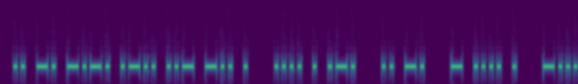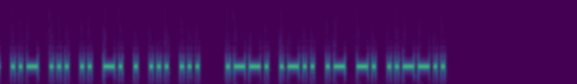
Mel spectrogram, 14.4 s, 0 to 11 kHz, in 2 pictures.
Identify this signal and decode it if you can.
Morse code, heard as a keyed tone, about 25 wpm, 700 Hz. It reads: INCLUDE HER IN THE BUSINESS PLAN?
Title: Sentences from Top 1000 Words - Review Part 3 - 25wpm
